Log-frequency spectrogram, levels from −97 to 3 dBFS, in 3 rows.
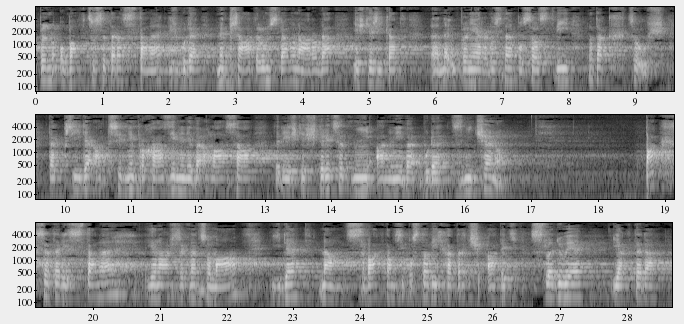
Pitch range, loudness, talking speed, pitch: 125-140 Hz, -21 LUFS, 120 wpm, 130 Hz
